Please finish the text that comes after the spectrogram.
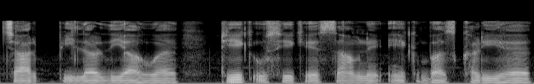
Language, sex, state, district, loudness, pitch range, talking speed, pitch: Hindi, male, Jharkhand, Deoghar, -20 LUFS, 90-95 Hz, 145 wpm, 90 Hz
